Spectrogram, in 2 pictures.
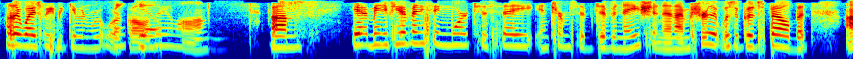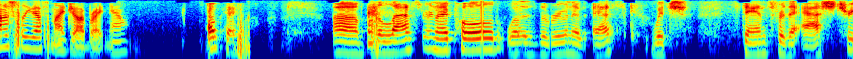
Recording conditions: phone line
